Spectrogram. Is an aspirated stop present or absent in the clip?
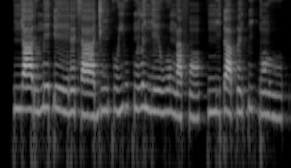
absent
